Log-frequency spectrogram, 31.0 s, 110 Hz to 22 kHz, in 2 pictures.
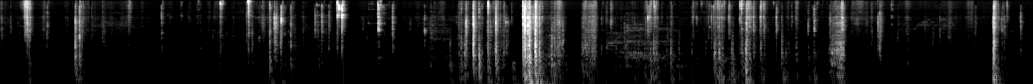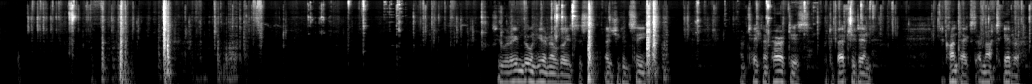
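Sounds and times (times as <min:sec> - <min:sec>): small metal parts clicking: 0:02.4 - 0:08.1, 0:15.1 - 0:17.0, 0:18.0 - 0:24.4, 0:25.7 - 0:30.9.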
